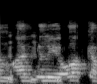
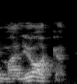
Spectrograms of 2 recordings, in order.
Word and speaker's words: Maglioca: Então, eu com esse sobrenome que vocês estão vendo aí, que é italiano, que muita gente ainda fala Maglioca, mas a pronúncia correta é Malhoca, fui chamado de Maloca, Minhoca, e outras coisas mais, além de narigudo e outras coisas.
